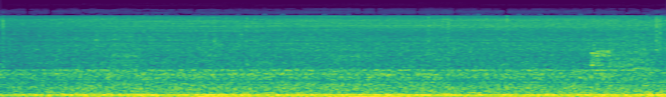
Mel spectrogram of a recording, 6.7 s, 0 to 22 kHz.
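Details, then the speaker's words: 2.4L Toyota Tacoma after P0401 EGR flow insufficient fix by cleaning the EGR port: smooth, steady idle that used to shake badly, with only a slight lift as the AC compressor kicks in; normal idle. "Also, when I turn the AC on, it would rev up really loud, so hang on. Just had that little jump up. That's all you want to hear."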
